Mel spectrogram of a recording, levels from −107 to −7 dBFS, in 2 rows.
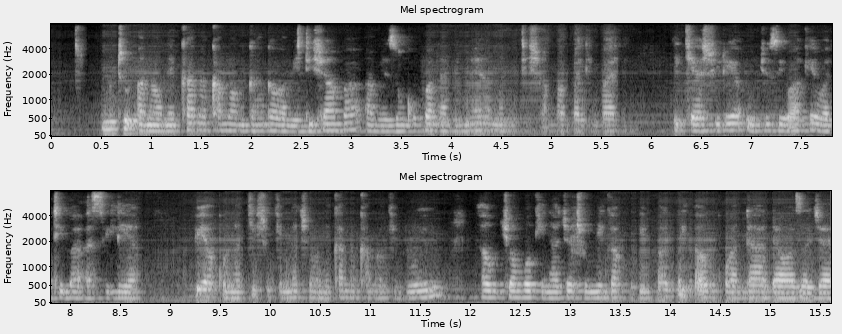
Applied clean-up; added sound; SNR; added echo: neural separator model SepFormer DNS4.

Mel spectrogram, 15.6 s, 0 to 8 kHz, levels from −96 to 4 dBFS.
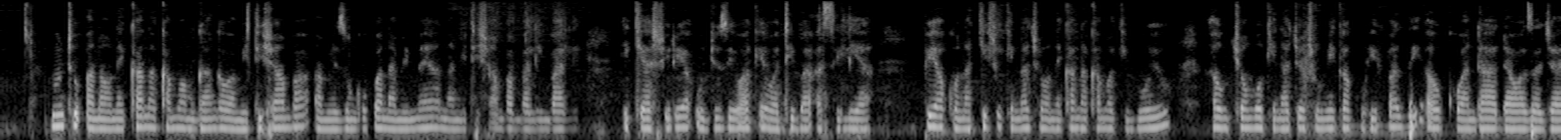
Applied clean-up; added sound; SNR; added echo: none; none; none; none.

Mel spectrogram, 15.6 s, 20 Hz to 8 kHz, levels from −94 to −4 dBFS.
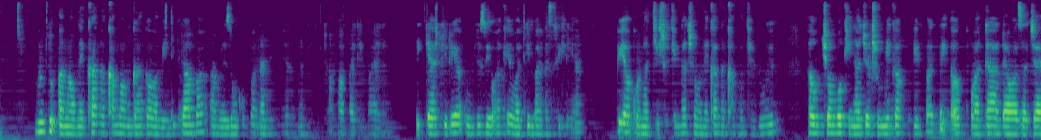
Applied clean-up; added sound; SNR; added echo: neural mask model DeepFilterNet 3.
